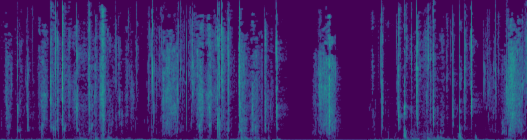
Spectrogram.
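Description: Fried chicken skin being torn off and chewed: a dense run of small crackles and clicks, broken by a short pause about three and a half seconds in.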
